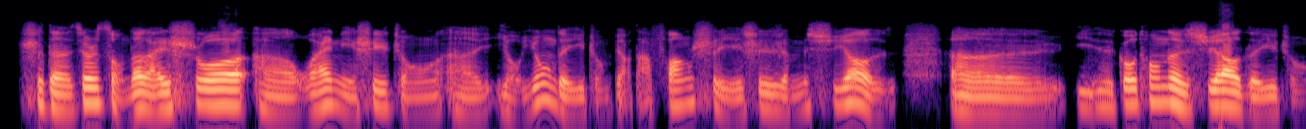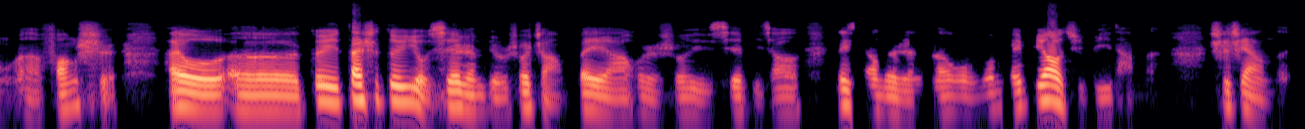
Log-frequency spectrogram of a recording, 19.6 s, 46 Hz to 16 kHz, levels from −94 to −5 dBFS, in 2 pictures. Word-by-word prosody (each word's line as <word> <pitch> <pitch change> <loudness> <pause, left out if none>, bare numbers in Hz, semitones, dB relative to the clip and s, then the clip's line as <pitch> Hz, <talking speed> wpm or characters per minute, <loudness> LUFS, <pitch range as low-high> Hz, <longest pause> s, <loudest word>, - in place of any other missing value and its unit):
是 - - -4
的， 110 -2 +2
就 155 +8 +4
是 150 - +6
总 150 - -5
的 120 +1 +6
来 120 +1 +4
说， 140 +1 +6
呃， 105 -4 -4
“我 115 +4 -5
爱 140 +3 +3
你” 110 -7 -7
是 135 +5 -5
一 125 - -4
种， 100 -3 -11
呃， 95 -2 -9
有 110 - -11
用 170 0 -3
的 - - 0
一 95 +1 -7
种 90 +2 -17
表 - - -10
达 - - -11
方 145 +3 -2
式， 100 - -7
也 95 +1 -7
是 115 +1 -5
人 105 -1 -6
们 120 +4 -12
需 145 +2 -9
要 150 - +4
的， 95 - -11 0.5
呃， 100 -3 -2 0.2
也 130 +1 -8
沟 145 0 +3
通 160 +1 -2
的 145 -6 +5
需 140 +5 -3
要 135 -2 +9
的 100 - -2
一 100 0 -5
种， 85 -3 -20 0.2
呃， 85 -2 -14
方 120 +6 -4
式。 - - -9 0.3
还 - - +2
有， 130 - +9 0.2
呃， 110 -2 0
对 165 -2 +3
但 175 +2 +6
是 175 +1 -7
对 160 0 +2
于 - - -1
有 - - +1
些 130 -2 0
人， 110 -3 -3
比 - - -12
如 95 0 -10
说 125 - -3
长 - - -11
辈 110 -2 +1
啊， 95 -1 -7
或 100 -1 -14
者 90 - -15
说 100 +2 -13
一 85 -2 -15
些 105 - -9
比 - - -30
较 100 0 -13 0.3
内 140 - -2
向 115 -3 -10
的 100 -1 -5
人 90 -1 -10
呢， 105 0 -7
我 105 -1 -10
们 120 +6 -13
没 125 - -4
必 145 +6 -7
要 165 -4 +7
去 - - -17
逼 95 0 -17
他 - - -22
们， - - -23 0.6
是 - - -8
这 - - -4
样 90 -4 -6
的。 - - -30
110 Hz, 265 characters per minute, -25 LUFS, 100-135 Hz, 0.6 s, 要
